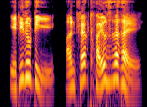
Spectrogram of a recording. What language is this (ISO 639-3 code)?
ben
